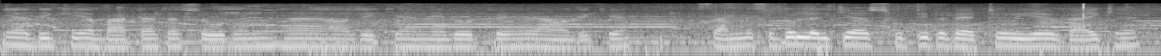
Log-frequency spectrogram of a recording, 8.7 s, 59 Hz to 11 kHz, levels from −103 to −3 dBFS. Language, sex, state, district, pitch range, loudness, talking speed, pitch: Bhojpuri, female, Bihar, Saran, 145-160 Hz, -22 LUFS, 170 wpm, 150 Hz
